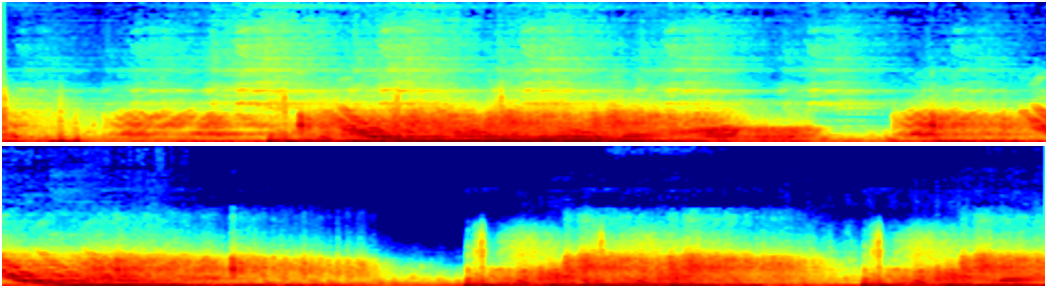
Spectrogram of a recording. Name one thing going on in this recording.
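Game rockets explode with loud booms.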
